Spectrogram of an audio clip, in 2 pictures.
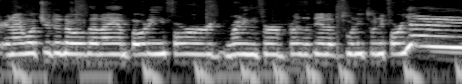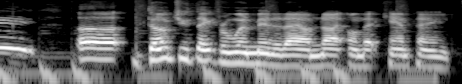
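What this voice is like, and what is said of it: Kermit the Frog puppet voice. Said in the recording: “If Kermit the Frog came on tomorrow and said ... I can't do the voice great ... I'm no Jim Henson.”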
